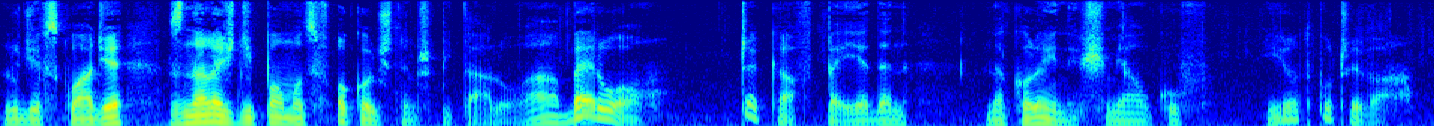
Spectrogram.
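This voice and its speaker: A man reading a dramatic story aloud, swinging between loud passages and hushed ones. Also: low voice, unhurried, gravelly, breathy edge. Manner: expressive, shifts between loud and hushed delivery. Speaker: narrator.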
